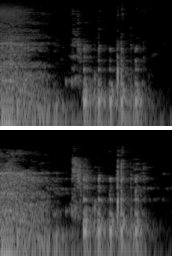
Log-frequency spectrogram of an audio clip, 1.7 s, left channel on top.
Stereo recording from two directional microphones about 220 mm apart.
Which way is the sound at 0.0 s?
15° right (ahead or behind).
